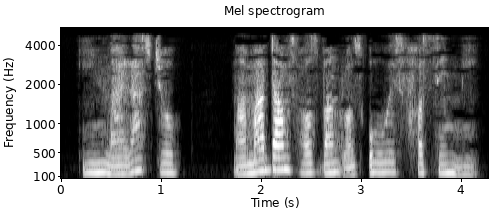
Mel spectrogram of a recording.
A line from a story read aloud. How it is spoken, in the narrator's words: said quietly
